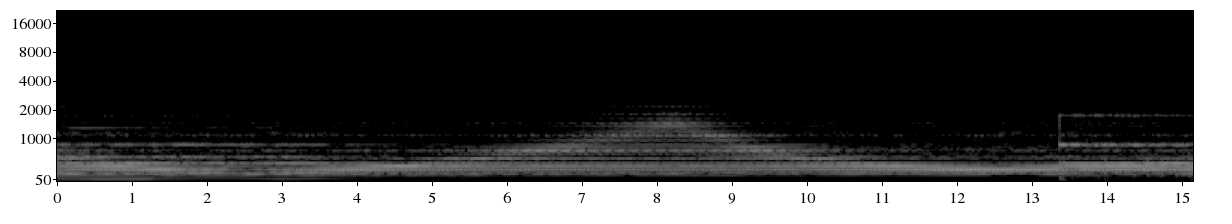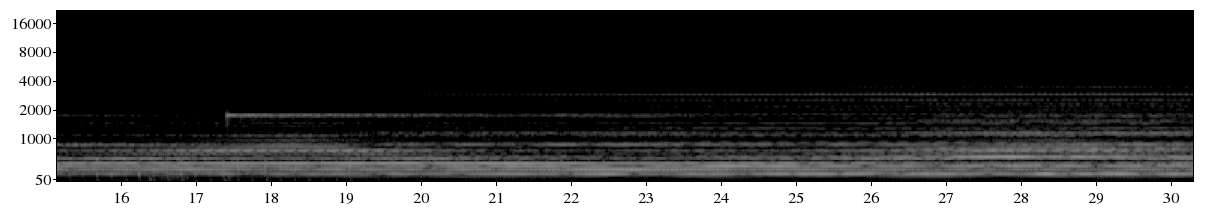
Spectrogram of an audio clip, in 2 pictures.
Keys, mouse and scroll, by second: 0.1 scroll down 1, 0.6 g, 0.6 x, 1.7 Tab, 2.1 1, 2.3 2, 2.6 2, 3.4 alt+click, 3.9 alt+click, 4.0 ctrl+b, 4.8 Tab, 5.3-6.9 typing, 5.8 Tab, 8.3 shift+click, 9.0 ctrl+-, 10.3 g, 10.3 x, 11.6-13.3 typing, 11.7 shift+click, 16.1 shift+click, 17.0 ctrl+-, 17.9 g, 17.9 x, 20.9 s, 21.9 ctrl+z, 22.8 s, 23.4 g, 23.5 x, 25.6 z, 26.2 z, 26.7 z, 27.1 shift+click, 27.9 m, 29.1-30.1 typing, 30.0 Return, 30.1 Return.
